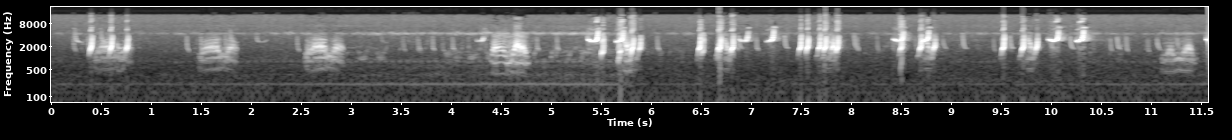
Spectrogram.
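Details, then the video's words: Calls of a female rain quail, 2020: sharp clipped notes in uneven bursts mixed with harsher, buzzy lower calls, over a steady background hum. "Female Quail Calling | Rain Quail Calling 2020 | Batair Ki Awaz"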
